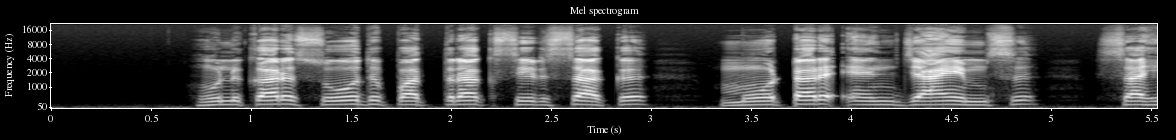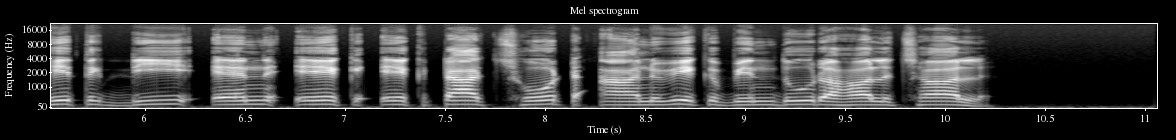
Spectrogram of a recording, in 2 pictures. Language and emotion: Maithili, neutral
